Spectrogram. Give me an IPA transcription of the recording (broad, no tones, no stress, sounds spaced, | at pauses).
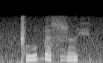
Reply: ǁ u ɓ ɛ ɬ ɮ ø ç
